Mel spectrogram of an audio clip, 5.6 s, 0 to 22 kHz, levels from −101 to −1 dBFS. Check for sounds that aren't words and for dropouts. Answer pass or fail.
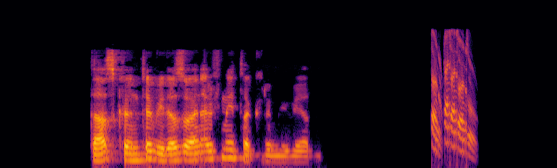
fail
